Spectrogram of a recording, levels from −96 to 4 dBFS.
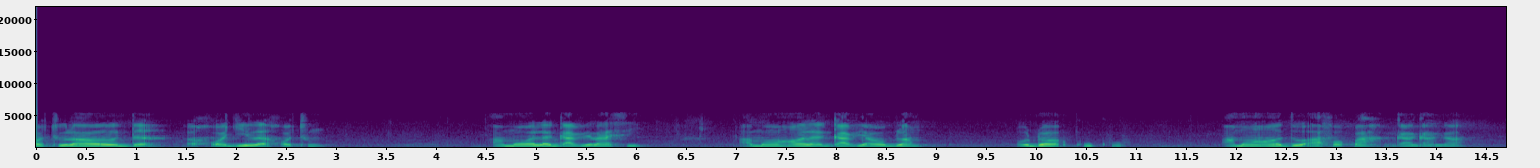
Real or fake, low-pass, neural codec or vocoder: fake; 5.4 kHz; vocoder, 22.05 kHz, 80 mel bands, Vocos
